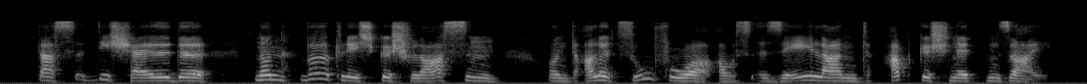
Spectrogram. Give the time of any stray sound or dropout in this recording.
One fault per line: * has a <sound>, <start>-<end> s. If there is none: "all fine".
all fine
